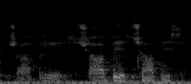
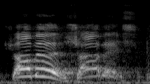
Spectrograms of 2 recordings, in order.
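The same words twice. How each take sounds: First: Barely voiced, very soft murmur; hushed, private repetition; quietly. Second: High, loud shout; demonstrated high-pitched yell; scream. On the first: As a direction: say it under your breath. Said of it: "why do you say Shabbos kacha quietly". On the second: Retold or imitated. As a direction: belt it out for the whole street.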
